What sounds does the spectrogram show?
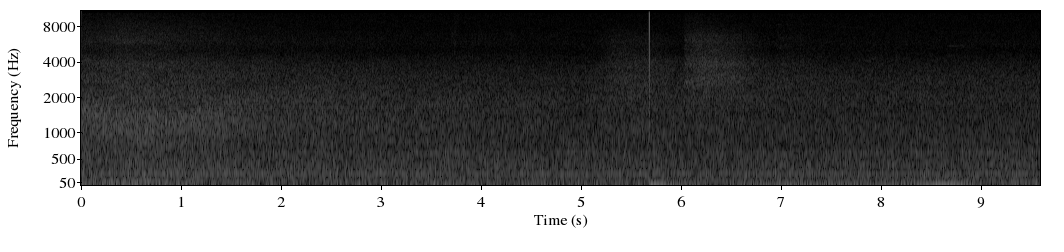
engine of unclear size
